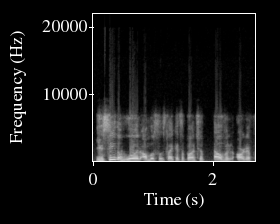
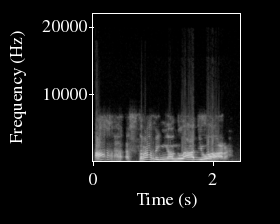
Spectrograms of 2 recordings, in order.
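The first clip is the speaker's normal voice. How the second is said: merchant voice; 3 semitones higher than usual. Acted. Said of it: "two large hands grab your shoulders and goes".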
